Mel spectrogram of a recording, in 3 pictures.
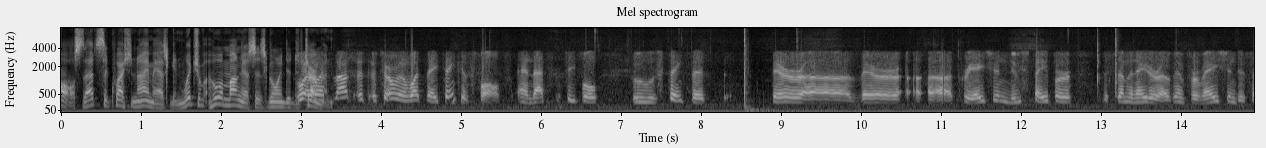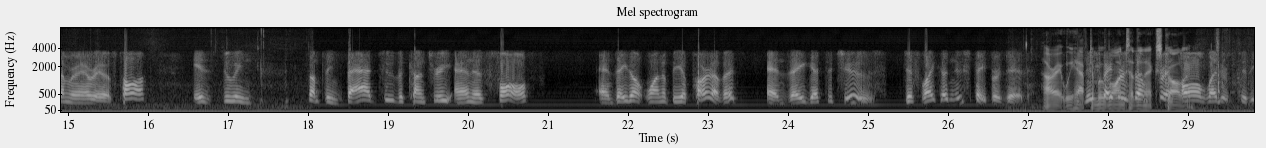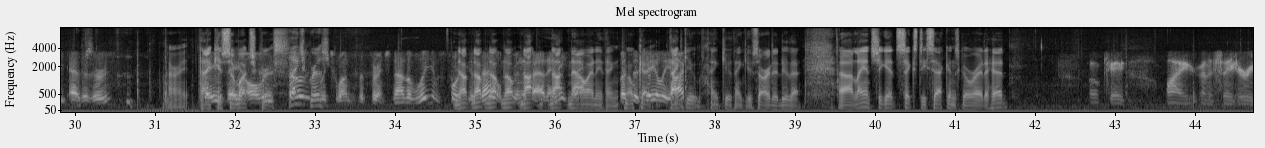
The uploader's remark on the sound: Then vibrant open phones. During open phones.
